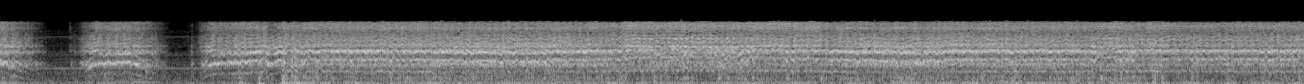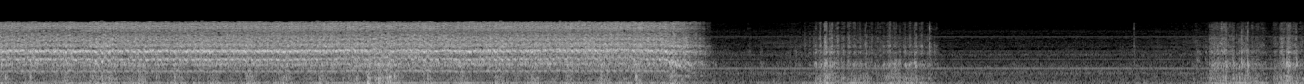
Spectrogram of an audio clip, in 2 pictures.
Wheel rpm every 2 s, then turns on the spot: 60, 140, 160, 160, 160, 160, 160, 160, 170, 150, 20, 0, 20.
20-22 24-26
